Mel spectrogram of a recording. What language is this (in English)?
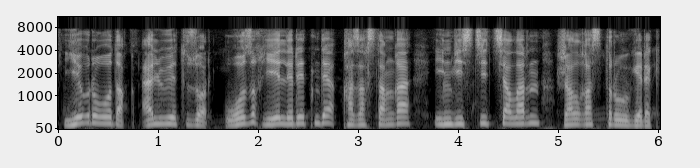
Kazakh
